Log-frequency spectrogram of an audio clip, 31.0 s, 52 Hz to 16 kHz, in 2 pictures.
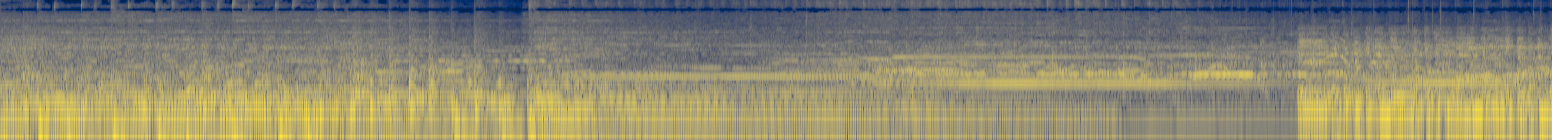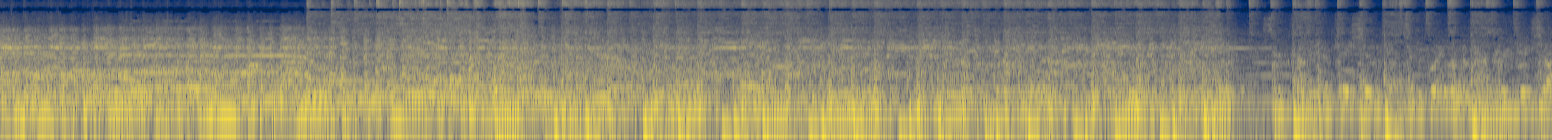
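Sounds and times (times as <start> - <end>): electric guitar bending notes: 0.0 - 11.3, 12.9 - 30.3
live rock band: 0.0 - 31.0.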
